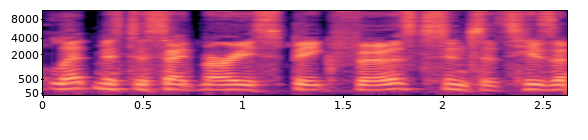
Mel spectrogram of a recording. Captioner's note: speaking French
